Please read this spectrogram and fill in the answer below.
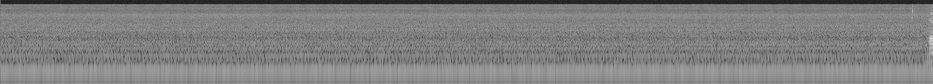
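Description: Air conditioner running: a steady low hum with several faint, even tones above it, unchanging throughout.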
